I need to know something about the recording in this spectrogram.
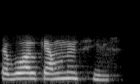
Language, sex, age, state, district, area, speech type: Bengali, female, 18-30, West Bengal, Uttar Dinajpur, urban, conversation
